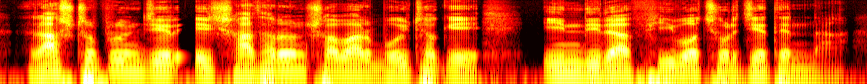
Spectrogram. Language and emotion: Bengali, neutral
